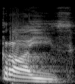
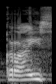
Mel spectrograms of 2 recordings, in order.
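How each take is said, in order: First: The word ends with a z sound. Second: The word ends with an s sound. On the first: The speaker calls it right. "अब क्राइज, क्या बोलेंगे?" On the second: The speaker calls it wrong. "इसको क्राइस नहीं बोलेंगे"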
